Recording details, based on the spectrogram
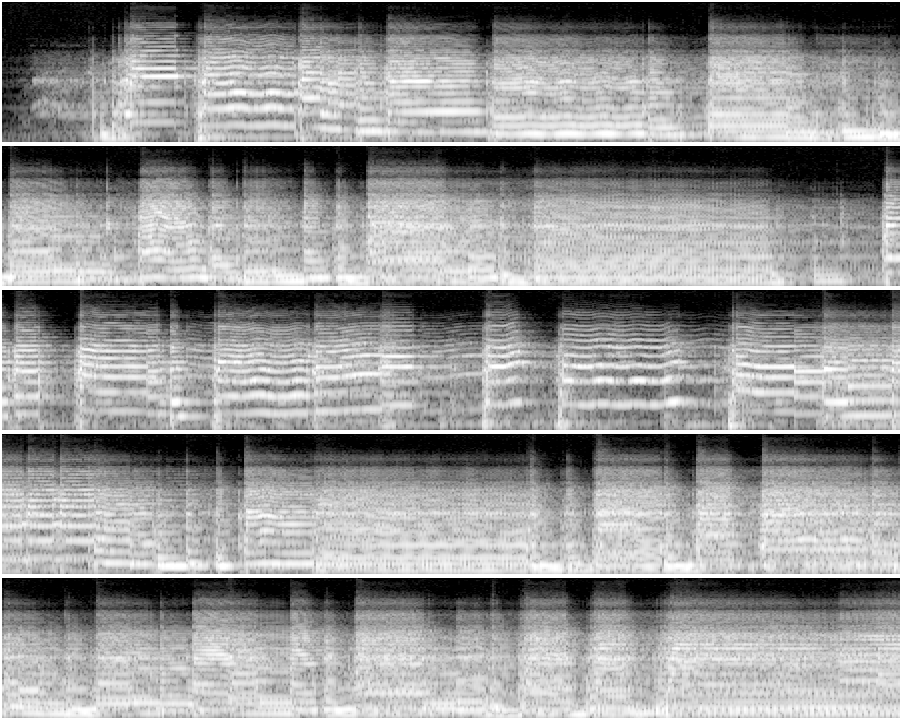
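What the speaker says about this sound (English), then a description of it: "flavors of distortion in there" Electric guitar played live through an amp with pedals, heavily distorted and effected tones in busy riffs and bends, loud and continuous apart from one brief pause.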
